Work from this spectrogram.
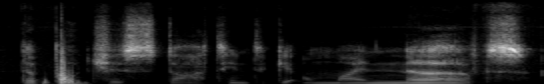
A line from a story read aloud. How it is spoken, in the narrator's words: whispered to her friends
